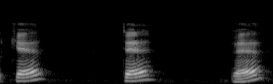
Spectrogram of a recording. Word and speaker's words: كتب: Pour les trois lettres ke, te, be, je peux me passer des voyelles, fatha, fatha, fatha, et lire ketebe sans voyelles, c'est-à-dire non vocalisé.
